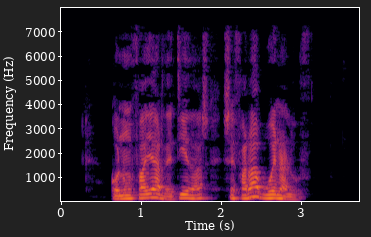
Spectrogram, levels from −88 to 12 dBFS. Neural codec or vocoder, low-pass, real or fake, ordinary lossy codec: none; 7.2 kHz; real; MP3, 64 kbps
